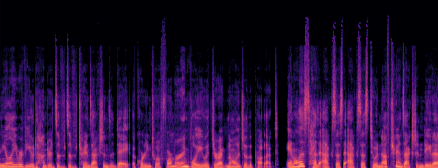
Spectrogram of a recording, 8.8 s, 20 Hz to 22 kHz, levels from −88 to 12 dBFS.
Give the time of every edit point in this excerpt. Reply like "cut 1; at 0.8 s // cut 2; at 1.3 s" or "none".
cut 1; at 1.3 s // cut 2; at 6.9 s

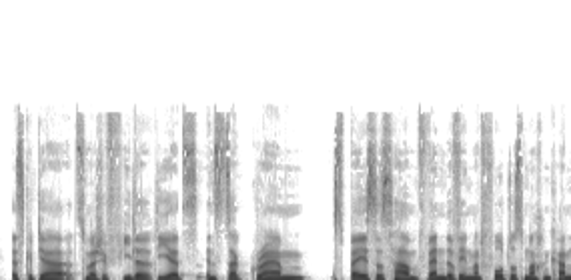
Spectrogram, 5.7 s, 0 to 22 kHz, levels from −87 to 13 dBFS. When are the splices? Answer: cut 1; at 1.5 s // cut 2; at 2.0 s // cut 3; at 4.3 s // cut 4; at 4.6 s

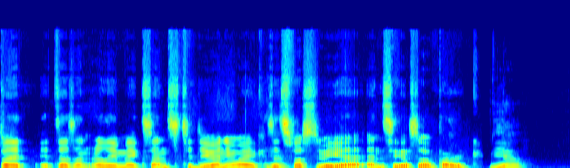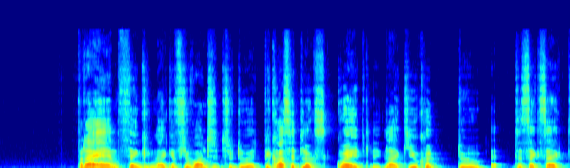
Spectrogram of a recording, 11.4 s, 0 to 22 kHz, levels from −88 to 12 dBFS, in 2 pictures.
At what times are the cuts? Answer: cut 1; at 4.8 s

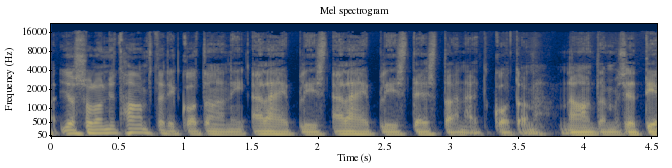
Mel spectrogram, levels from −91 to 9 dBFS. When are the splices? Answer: cut 1; at 2.1 s

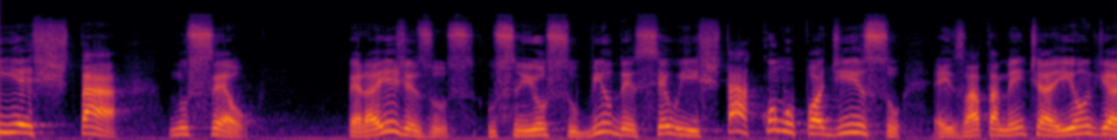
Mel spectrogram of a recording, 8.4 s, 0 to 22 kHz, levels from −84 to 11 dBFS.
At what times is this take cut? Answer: none

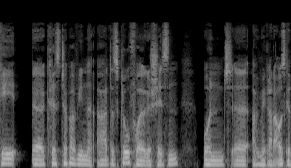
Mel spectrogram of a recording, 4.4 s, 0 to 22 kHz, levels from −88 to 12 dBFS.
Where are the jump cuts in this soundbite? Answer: none

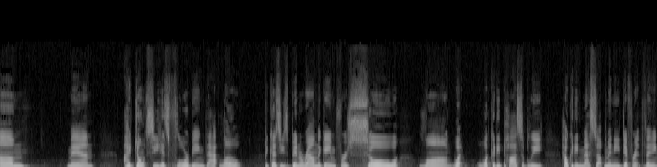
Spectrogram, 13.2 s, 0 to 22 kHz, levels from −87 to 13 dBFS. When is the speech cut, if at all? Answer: cut 1; at 5.3 s // cut 2; at 12.1 s

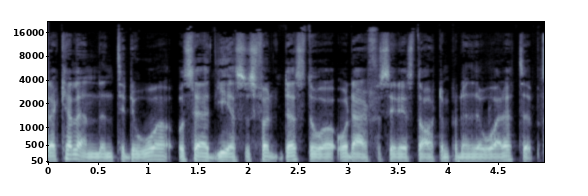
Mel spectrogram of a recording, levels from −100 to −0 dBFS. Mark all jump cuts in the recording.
none

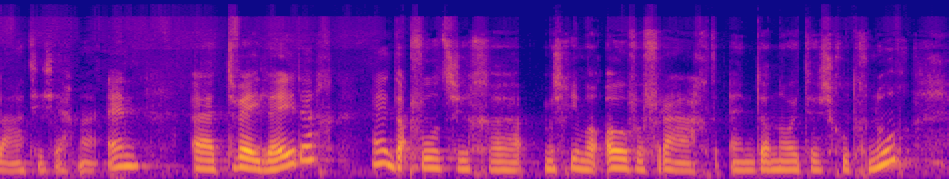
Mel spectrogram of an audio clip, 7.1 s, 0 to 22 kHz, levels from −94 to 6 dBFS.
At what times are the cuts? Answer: cut 1; at 3.1 s // cut 2; at 5.7 s

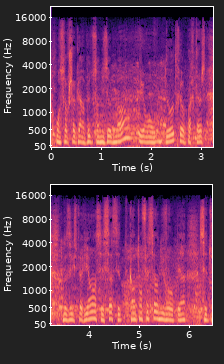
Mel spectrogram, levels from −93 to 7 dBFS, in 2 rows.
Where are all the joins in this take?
cut 1; at 2.3 s

